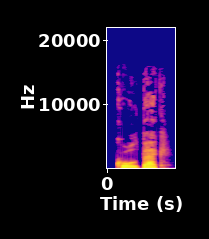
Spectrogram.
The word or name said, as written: callback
